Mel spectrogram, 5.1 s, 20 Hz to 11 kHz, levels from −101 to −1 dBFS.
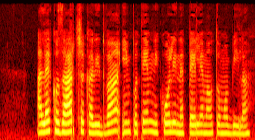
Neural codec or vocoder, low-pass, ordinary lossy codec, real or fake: none; 9.9 kHz; AAC, 32 kbps; real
